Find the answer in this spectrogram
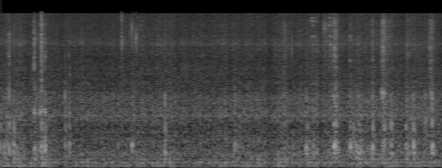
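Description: Faint scattered clicks and light taps of a hand handling a plastic cosmetics jar and its lid, a few more near the end, over a steady low hum.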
